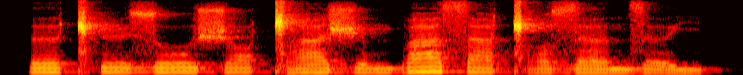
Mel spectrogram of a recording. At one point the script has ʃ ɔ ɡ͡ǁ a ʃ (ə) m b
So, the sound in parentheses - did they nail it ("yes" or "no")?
yes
